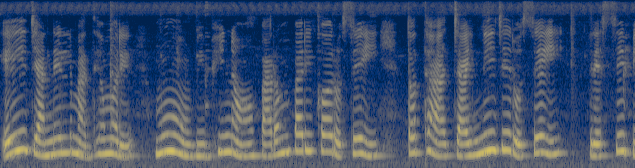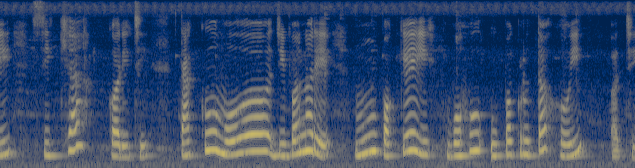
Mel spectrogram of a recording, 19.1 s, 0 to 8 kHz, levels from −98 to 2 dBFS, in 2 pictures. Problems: constant background noise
